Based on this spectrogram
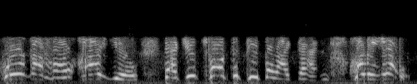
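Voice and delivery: real indignant anger, pitch jumping up; angry challenge. Real, not acted. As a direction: demand to know who they think they are. Mother challenges caller angrily.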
